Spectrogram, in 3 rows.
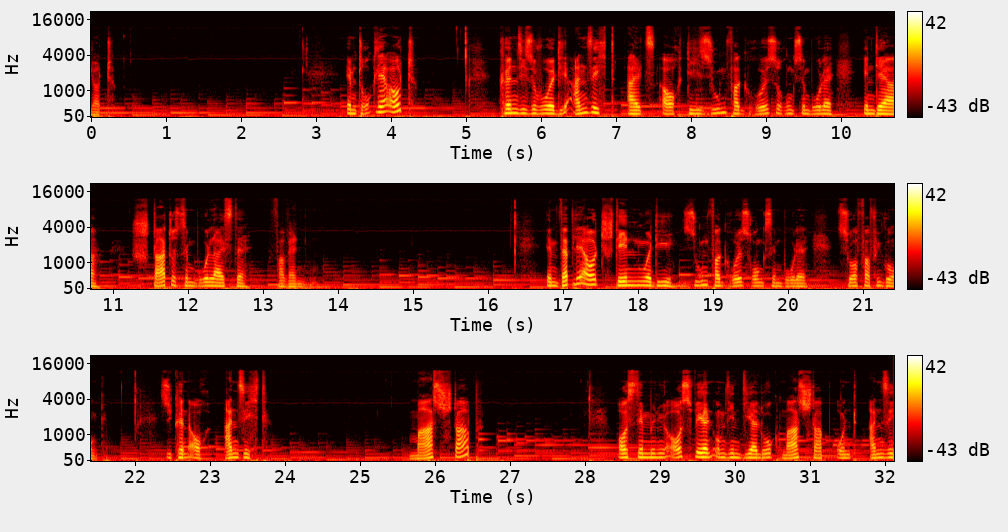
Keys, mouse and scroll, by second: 0.0 click, 25.0 click, 26.4 click.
